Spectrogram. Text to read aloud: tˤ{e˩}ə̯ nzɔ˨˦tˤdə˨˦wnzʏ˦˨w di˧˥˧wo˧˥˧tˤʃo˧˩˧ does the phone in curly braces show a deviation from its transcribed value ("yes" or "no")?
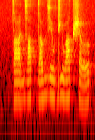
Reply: yes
